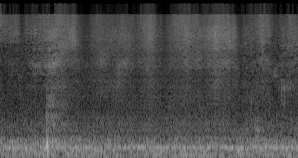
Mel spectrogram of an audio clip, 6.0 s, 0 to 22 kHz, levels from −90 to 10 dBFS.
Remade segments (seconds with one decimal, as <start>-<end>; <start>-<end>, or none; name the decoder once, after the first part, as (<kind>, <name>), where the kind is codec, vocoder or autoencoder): 1.2-4.8 (autoencoder, DAC-VAE)

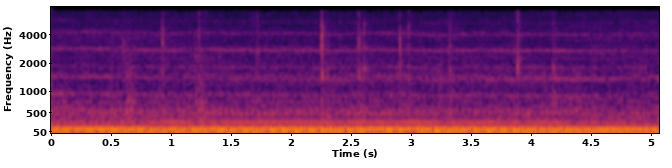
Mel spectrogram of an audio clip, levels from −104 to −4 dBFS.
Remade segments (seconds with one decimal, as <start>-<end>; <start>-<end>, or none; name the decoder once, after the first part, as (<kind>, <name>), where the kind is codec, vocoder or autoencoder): 0.0-1.0 (autoencoder, DAC-VAE); 3.0-5.1

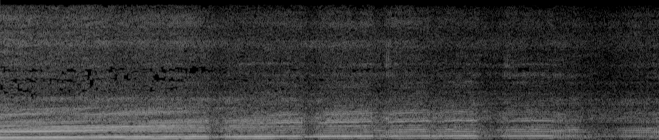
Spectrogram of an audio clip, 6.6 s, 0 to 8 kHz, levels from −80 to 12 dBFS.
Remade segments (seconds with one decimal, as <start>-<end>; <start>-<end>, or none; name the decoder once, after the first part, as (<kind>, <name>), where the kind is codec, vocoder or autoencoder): none

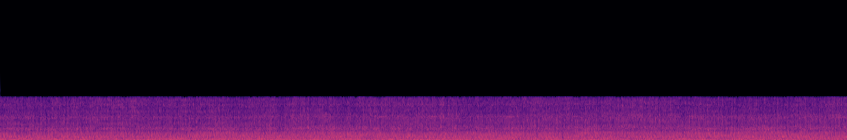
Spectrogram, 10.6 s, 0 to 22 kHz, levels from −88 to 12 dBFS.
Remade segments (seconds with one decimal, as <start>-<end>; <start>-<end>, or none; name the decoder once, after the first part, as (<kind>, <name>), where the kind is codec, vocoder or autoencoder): none

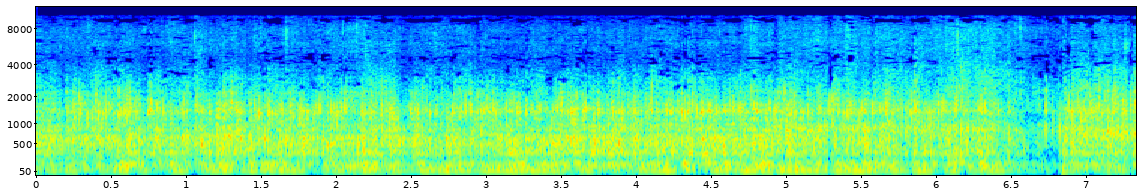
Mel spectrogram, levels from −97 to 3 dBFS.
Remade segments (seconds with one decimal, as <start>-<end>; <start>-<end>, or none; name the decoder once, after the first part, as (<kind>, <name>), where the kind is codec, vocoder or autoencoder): none

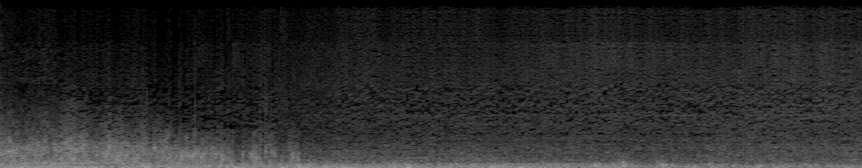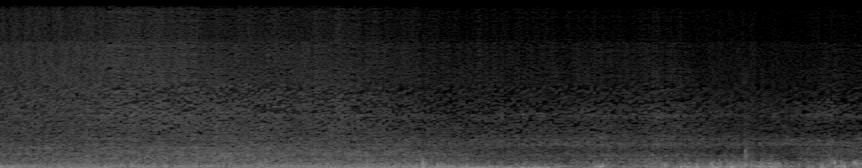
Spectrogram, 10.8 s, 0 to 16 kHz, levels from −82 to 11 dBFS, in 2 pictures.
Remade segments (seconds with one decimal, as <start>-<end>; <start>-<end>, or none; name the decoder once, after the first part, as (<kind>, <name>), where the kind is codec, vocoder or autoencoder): 0.0-10.8 (autoencoder, DAC-VAE)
